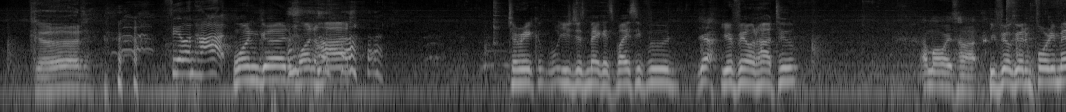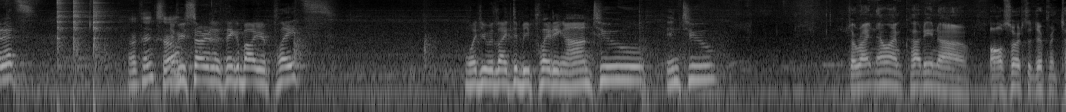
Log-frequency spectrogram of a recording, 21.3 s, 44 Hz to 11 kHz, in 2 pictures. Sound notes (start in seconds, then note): 1.0 laughing; 2.8 laughing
